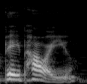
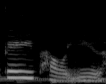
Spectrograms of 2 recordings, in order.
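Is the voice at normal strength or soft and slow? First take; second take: normal; soft. First: It is said at normal loudness and pace. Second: It is said much softer and slower. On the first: This is everyday talk. "if your normal voice is" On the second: This is intimate pillow talk. "you go like ten times fainter... you reduce the tempo"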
